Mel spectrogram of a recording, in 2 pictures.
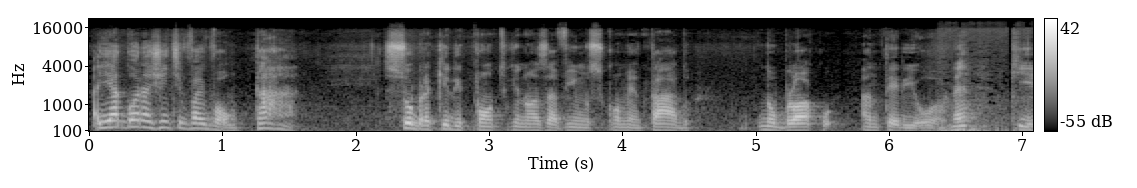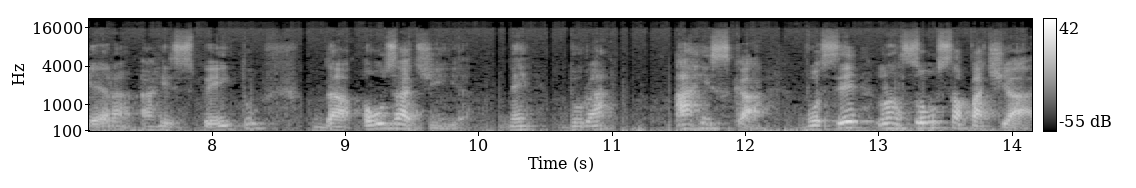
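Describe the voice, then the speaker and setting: A man talks at a medium pitch with very wide pitch swings. His pace is fairly slow, broken by long, frequent pauses. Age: 60s. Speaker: TV show host. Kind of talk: TV interview.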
